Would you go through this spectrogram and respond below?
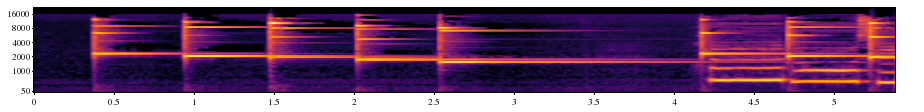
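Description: A carillon rings a descending run of five struck notes, Re, Do, Si, La and Sol, each clear and bright with a long ringing decay, followed by a quicker cluster of further chimes.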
